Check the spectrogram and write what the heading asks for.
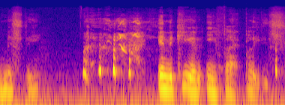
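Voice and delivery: prim, proper and soft; sweet, proper request; prim little voice. Retold or imitated. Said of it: "I didn't talk like this at all".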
